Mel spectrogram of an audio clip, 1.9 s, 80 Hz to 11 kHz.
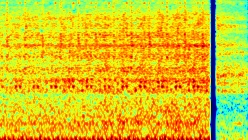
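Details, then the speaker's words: Peugeot Expert 2.0 HDi diesel at idle, belt-driven with the two cams linked by a chain, number 1 injector seal also leaking: steady idle with a fast, even metallic chatter from one side of the engine. Timing chain rattle; chains to be replaced. "You hear that chattering? It's coming from this side over here. If you don't know what that is the timing chain."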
